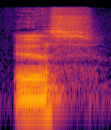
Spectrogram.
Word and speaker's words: SOHCAHTOA: They'll say S-O-H-C-A-H-T-O-A. Okay? Some people pronounce it SOHCAHTOA.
